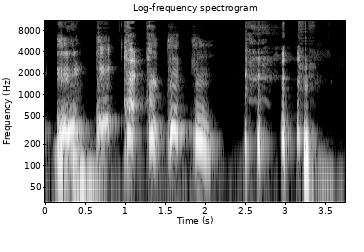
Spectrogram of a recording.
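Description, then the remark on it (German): A series of loud throat clearings into a microphone, roughly a dozen short rasping bursts in quick succession with a brief pause midway. “Schön mal ins Mikrofon räuspern.”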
